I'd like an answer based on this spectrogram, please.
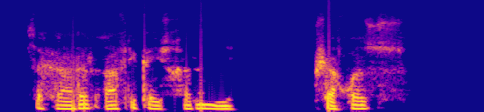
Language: Kabardian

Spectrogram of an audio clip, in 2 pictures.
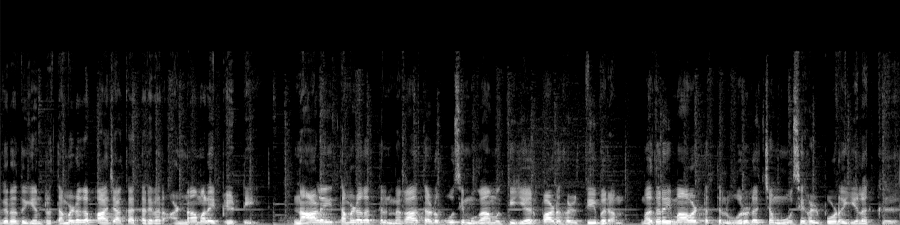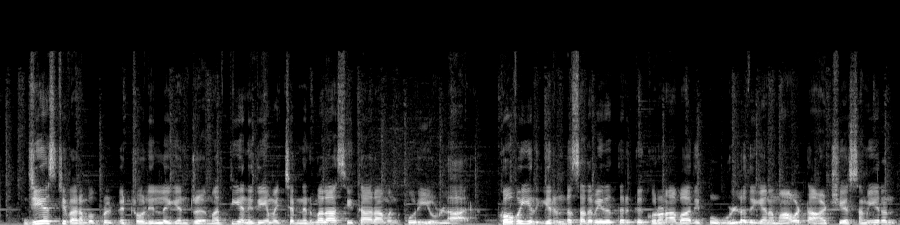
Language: Tamil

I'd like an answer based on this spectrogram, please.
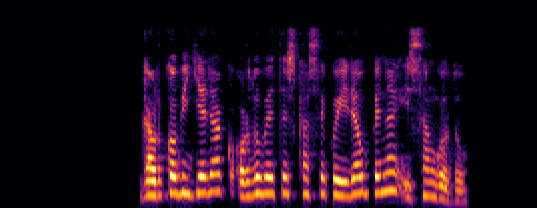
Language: Basque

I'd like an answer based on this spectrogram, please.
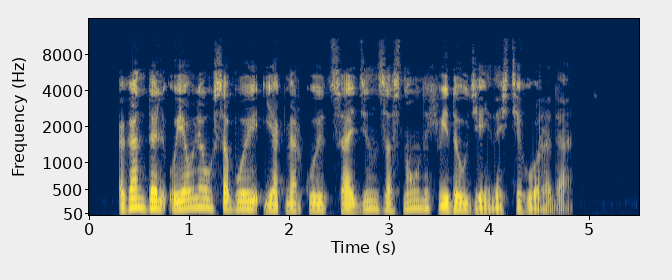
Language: Belarusian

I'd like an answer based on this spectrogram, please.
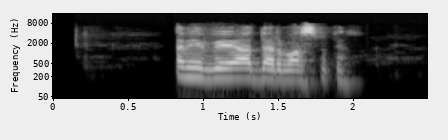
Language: Kurdish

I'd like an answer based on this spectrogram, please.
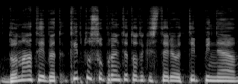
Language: Lithuanian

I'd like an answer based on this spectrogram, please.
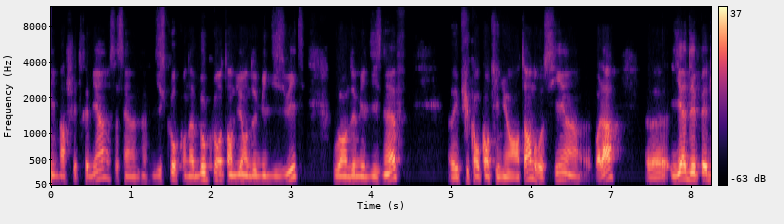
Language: French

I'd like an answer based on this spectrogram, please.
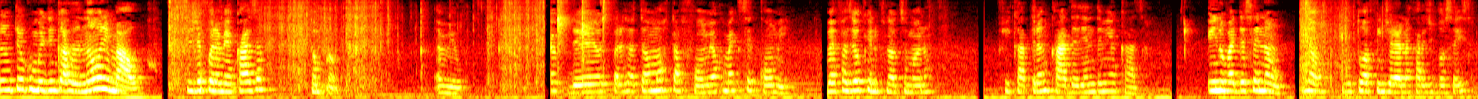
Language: Portuguese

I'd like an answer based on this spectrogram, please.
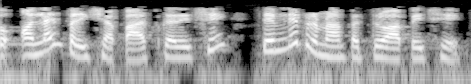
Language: Gujarati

